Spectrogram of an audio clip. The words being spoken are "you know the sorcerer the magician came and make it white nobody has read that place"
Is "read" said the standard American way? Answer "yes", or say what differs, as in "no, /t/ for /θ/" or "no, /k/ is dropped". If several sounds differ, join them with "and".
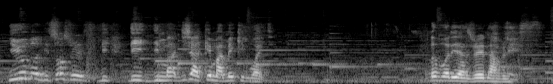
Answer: yes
